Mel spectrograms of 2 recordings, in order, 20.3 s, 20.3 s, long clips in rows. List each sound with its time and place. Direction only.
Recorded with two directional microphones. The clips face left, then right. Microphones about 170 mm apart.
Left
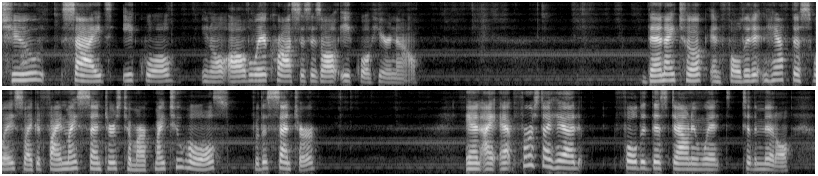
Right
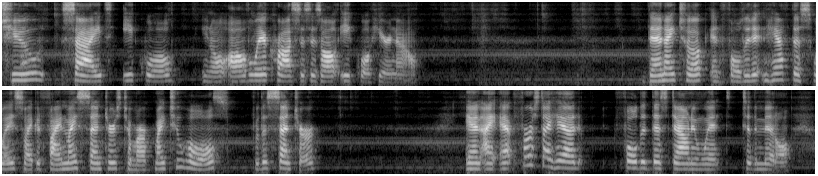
0.0 s speech: 35° left (ahead or behind)
8.0 s speech: 35° left (ahead or behind)
16.0 s speech: 35° left (ahead or behind)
